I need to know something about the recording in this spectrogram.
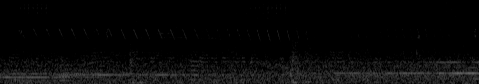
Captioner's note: birds chirping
